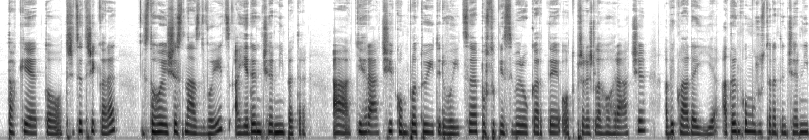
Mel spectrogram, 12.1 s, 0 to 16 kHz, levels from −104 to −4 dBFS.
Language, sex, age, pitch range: Czech, female, 20-39, 180-215 Hz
